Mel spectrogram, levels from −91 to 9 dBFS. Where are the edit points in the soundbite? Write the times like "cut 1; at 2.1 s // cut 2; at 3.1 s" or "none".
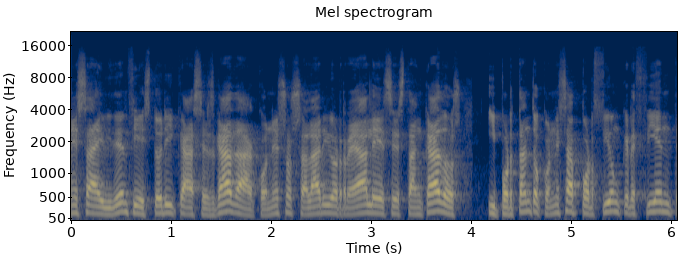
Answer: none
